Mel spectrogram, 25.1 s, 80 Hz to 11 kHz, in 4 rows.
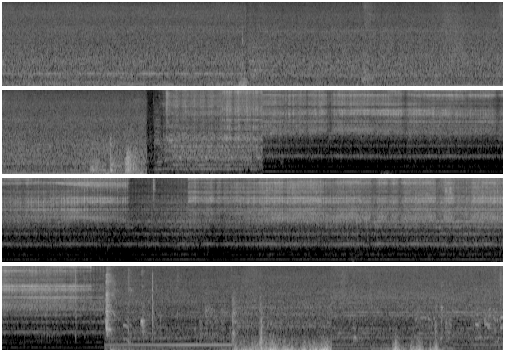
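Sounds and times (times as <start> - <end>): band saw cutting wood: 8.2 - 21.7.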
